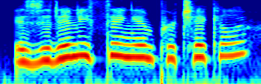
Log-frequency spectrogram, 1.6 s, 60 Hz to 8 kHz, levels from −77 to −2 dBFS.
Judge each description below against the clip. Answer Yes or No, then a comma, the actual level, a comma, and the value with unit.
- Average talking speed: Yes, average, 185 wpm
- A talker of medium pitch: No, very high, 275 Hz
